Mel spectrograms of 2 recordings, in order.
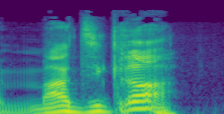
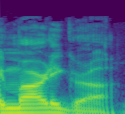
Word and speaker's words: Mardi Gras: Mardi Gras is the real pronunciation, but we say Mardi Gras.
